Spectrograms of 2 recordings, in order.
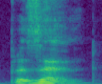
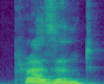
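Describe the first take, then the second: First: "present" as pri-ZENT, falling; second-syllable stress. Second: "Present" as PREZ-ent, loud; first-syllable stress. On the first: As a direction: land on SENT in "present". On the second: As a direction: hit PRE in "Present". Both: Shown as a demonstration. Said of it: "notice the shift in the stress".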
